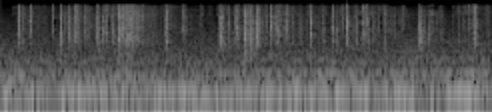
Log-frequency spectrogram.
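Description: Coarse Arctic sea salt sprinkled by hand over raw chicken wings in an aluminium foil pan for a dry brine. The heavy, dense grains land on the foil and meat as an irregular crackle of many quick ticks.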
